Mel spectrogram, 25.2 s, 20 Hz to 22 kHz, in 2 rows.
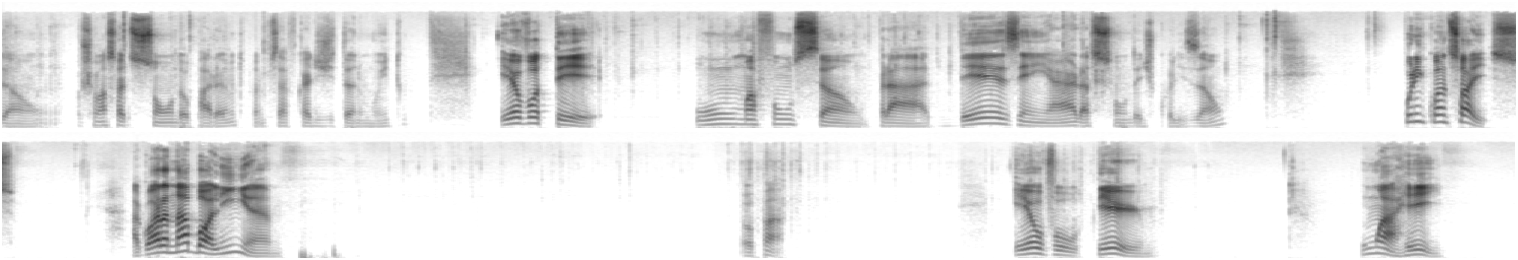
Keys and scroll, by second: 0.0-2.1 typing, 4.3 ctrl+c, 4.5 ctrl+v, 4.7 Return, 4.9 ctrl+v, 5.4 Right, 5.7 Right, 5.8 Right, 5.9 Right, 7.0 shift+Right, 7.4 shift+Left, 7.5-9.3 typing, 10.5 Return, 11.3 BackSpace, 15.7 ctrl+shift+Down, 16.1 Left, 16.6-20.6 typing, 20.7 Down, 20.8 Down, 21.0 Down, 21.1 Down, 21.2 Down, 21.4 Down, 21.5 Down, 21.7 Down, 21.8 Down, 22.2 Down, 22.5 Tab.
